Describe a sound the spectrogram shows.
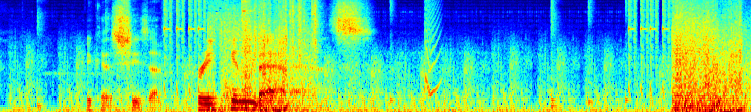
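Video game sound effects chirp and whoosh.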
